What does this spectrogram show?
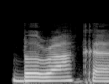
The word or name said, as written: baraka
